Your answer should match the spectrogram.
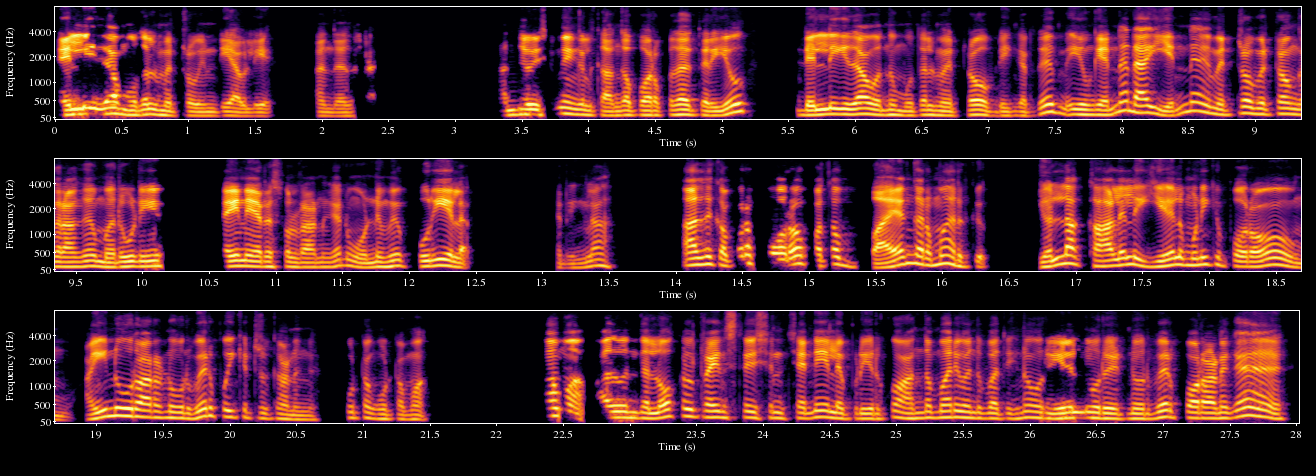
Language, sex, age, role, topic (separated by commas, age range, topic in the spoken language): Tamil, male, 35-39, guest, பயணத்தில் நீங்கள் செய்த பெரிய தவறிலிருந்து என்ன கற்றுக்கொண்டீர்கள்?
